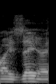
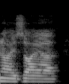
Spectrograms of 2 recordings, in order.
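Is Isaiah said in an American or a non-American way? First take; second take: American; non-American. First: Isaiah is said with an American pronunciation. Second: Isaiah is said with a non-American pronunciation.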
